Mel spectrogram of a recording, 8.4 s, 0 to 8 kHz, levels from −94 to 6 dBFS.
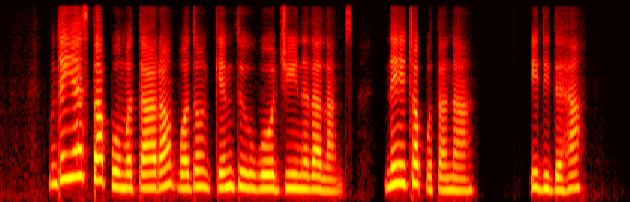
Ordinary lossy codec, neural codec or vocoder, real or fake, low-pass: none; codec, 16 kHz, 0.2 kbps, FocalCodec; fake; 7.2 kHz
